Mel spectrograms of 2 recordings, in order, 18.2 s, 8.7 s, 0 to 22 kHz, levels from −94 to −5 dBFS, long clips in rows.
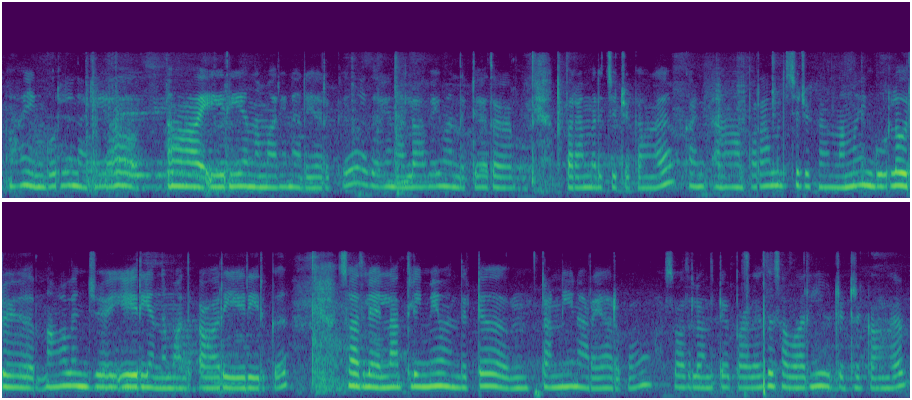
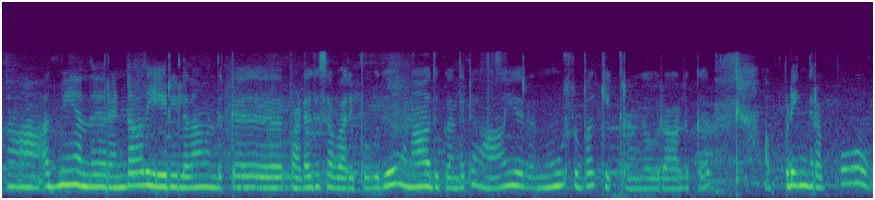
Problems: continuous background conversations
